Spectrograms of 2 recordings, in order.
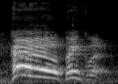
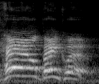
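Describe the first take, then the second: First: Huge first word, falling away on the name; shouted hail. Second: High, loud stage greeting; loud hailing. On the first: Messenger hails Banquo, shouted first word. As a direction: blast HAIL, then drop on Banquo. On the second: Messenger hails Banquo, loud call. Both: Acted.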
